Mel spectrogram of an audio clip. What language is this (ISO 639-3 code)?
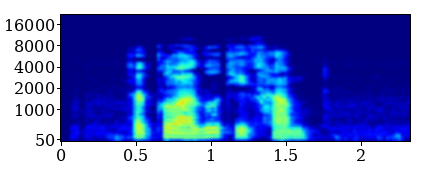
tha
